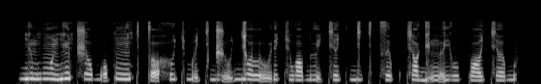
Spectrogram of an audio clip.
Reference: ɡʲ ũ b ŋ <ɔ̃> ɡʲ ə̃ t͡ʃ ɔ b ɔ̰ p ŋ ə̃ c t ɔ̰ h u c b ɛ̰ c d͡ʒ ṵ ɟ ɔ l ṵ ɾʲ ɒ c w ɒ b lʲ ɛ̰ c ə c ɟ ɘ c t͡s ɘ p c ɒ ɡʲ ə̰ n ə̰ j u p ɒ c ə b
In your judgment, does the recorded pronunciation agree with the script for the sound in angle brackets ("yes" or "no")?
yes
